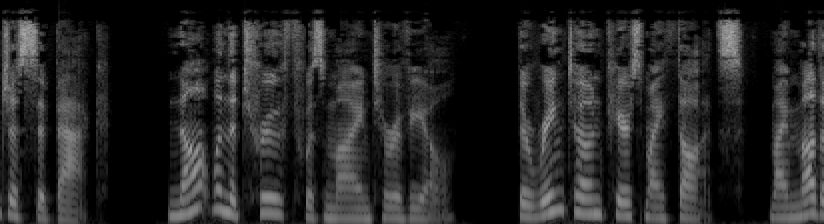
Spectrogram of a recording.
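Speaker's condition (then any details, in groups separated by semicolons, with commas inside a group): No condition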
